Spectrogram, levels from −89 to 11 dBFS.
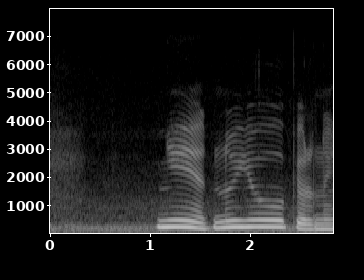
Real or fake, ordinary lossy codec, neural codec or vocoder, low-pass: real; none; none; 7.2 kHz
